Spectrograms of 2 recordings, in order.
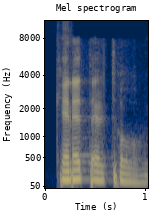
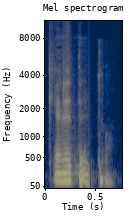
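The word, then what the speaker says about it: γενηθήτω: 한번 읽어볼까요? 게네텔토, 이렇게 발음한다고 말씀드렸죠. 네, 게네텔토.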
